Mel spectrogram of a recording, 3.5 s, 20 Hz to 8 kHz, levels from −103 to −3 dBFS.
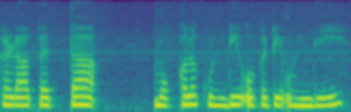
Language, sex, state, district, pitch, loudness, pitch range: Telugu, female, Telangana, Hyderabad, 210 Hz, -13 LUFS, 200-220 Hz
